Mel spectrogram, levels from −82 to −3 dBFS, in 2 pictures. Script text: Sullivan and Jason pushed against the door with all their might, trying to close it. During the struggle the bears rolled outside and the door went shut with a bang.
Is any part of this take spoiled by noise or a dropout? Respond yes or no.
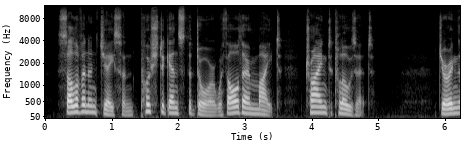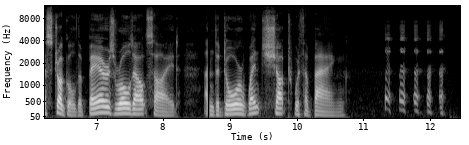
yes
